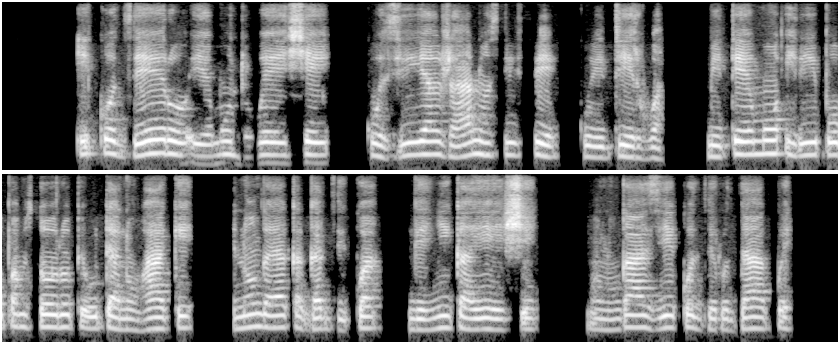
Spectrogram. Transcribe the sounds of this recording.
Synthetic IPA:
iko̞d͡ze̞ɾo̞je̞muntʰuwe̞ʃe̞ | kuzijaʐaːno̞sisekuitirwa | mite̞mo̞ʔiripo̞pamuso̞ɾo̞pe̞utano̞ɦwake̞ | ino̞ŋɡajakaɡʱad͡zikwa | ŋɡe̞ɲikaje̞ːʃe̞ | mun̤uŋɡaːzije̞ko̞d͡ze̞ɾo̞d͡zaːkwe̞

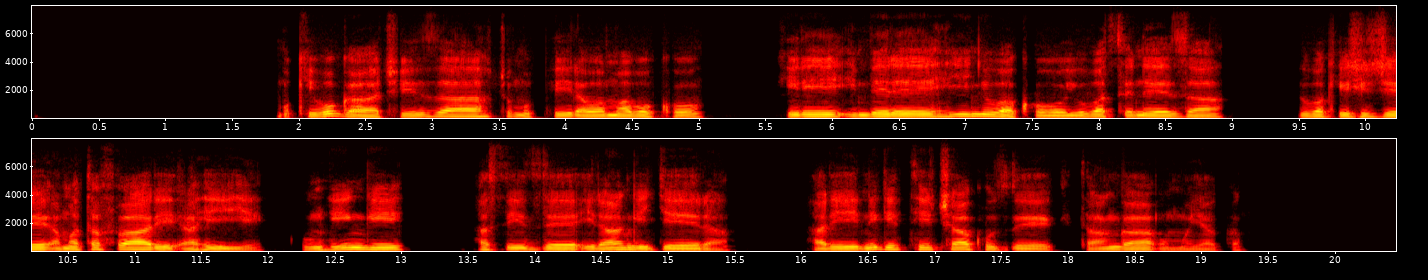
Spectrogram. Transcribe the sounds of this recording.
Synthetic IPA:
mukʰiβuɡat͡ʃiːzat͡ʃumupʰiːɾawamaβo̞kʰo̞ | kʰiɾiimbe̞ɾe̞jiːɲuβakʰo̞juːβat͡se̞ne̞ːza | juːβakʰiʃid͡ʒe̞amatafaːɾiʔaɦije̞ | kuːŋiːŋɡi | hasize̞iɾaːŋɡiɟe̞ːɾa | haɾiniɡitʰit͡ʃaːkʰuze̞ki̥tʰaːŋɡaumujaɡa

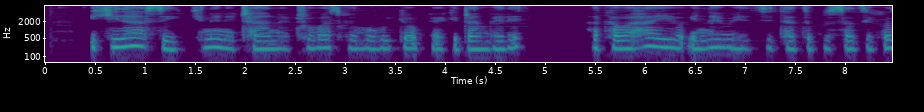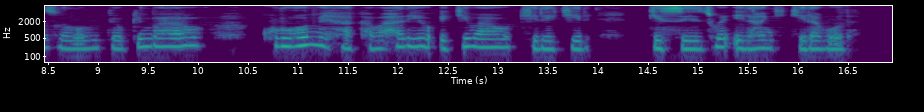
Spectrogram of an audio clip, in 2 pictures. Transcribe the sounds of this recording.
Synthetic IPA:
ikʰiɾasikʰininit͡ʃaːne̞t͡ʃuβazɡwe̞muβuɾɟo̞b̚ɡakid͡ʒaːmbe̞ɾe̞ | hakʰaβahaɾijo̞ʔine̞βe̞z̥itʰaziɡ̥usazikozɡwemuβuɾɟ̥ob̚ɡ̥iːmbaho̞ | kʰuɾuhome̞hakʰaβahaɾijo̞ʔikʰiβaho̞kʰiɾekʰiɾe̞ | ɡ̥isizɡwe̞ʔiɾaːŋɡikiɾaβuɾa

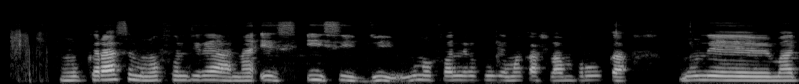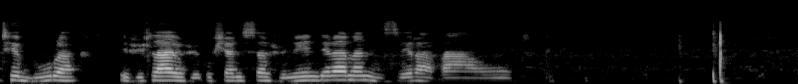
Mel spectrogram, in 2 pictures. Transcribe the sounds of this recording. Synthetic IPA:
mukrasimuno̞fundireɦanaʔessidʱimuno̞fanirakuŋɡe̞mwakaɬamburuka | mune̞matʰe̞bʱuɾa | eʐiɬajoʐe̞kuʃandisaʐino̞e̞nde̞ɾanane̞ze̞ɾaraːwo

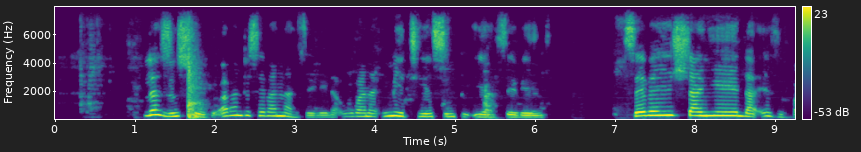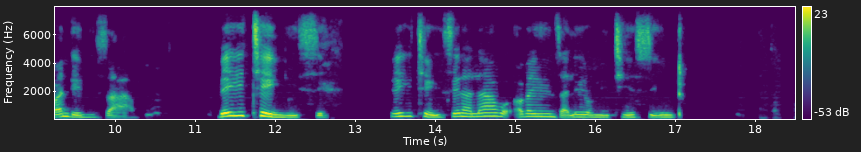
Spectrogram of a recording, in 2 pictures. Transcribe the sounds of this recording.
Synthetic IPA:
lezint͡sʼuɣuaβantʼusɛβanand͡zʱɛlɛlauɣuβanaʔimitʰijesintʼuijasɛβɛːnd͡zʱa | sɛβejiɬaɲɛlaʔezivandʱenizaːβɔ | βejitʰeŋisɛ | βejitʰeŋisɛlalaβɔʔa̰βajɛnd͡zʱalɛjɔmitʰijesiːntʼu

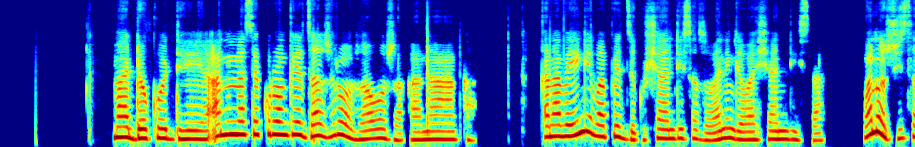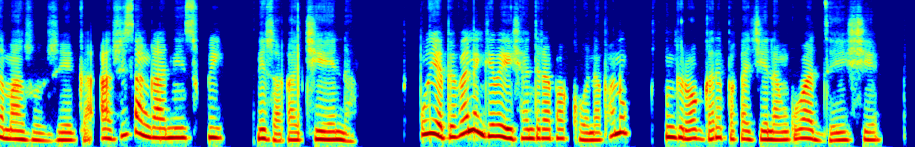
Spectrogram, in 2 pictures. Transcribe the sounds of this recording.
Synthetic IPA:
madʱo̞kodʱe̞jaʔano̞nase̞kuɾo̞ŋɡe̞d͡zaʐiɾo̞ʐaʋo̞ʐakanaːka | kanaʋeiŋɡe̞ʋape̞d͡ze̞kuʃandisaʐaʋane̞ŋɡe̞ʋaʃandiːsa | ʋano̞ʐisamazo̞ʐe̞ɡʱa̰ʔaʐisaŋɡaniswi | ne̞ʐakat͡ʃe̞ːna | uje̞pe̞ʋane̞ŋɡe̞ʋeiʃandiɾapakʰo̞napano̞ | fuŋɡirwakuɡʱaɾepakat͡ʃe̞naŋɡuʋad͡ze̞ːʃe̞

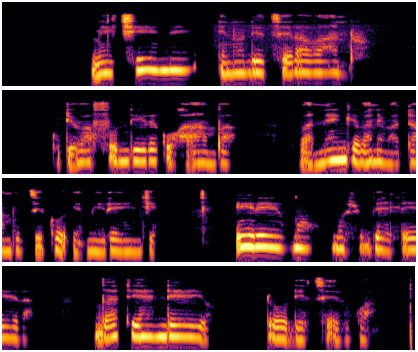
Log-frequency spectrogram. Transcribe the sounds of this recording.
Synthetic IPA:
mit͡ʃiniː | no̞ɗe̞t͡se̞ɾaʋantʰu̥ | kutiʋafṵndire̞kuhamba | ʋa̰ne̞ŋɡe̞ʋane̞matambud͡zikoʔe̞mireɲd͡ʒi | irimo | muʐibe̞ɮe̞ra | ŋɡatiende̞jo̞ | to̞ɗe̞t͡se̞̰ːrwa

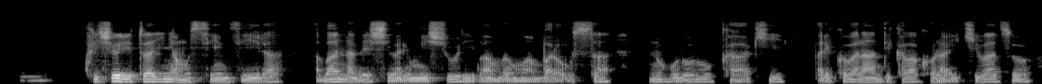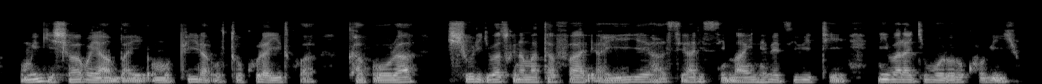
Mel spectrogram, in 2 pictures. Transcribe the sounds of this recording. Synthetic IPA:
kwiːʃuːɾiitoɾajiɲamusiːnziɾaː | βaːnaβe̞ːnʃiβa̰ɾḭmŋḭːʃuːɾḭβa̰ːmbajumwa̰ːmba̰ɾo̰ʔusa̰ | nuβuɾuɾukʰa̰kʰi | βaɾikʰo̞βaɾaːndikʰaβakʰo̞ɾa̰ʔikʰiβaz̥o̞̰ | umŋiːɡiːʃawaːβo̞jaːmba̰je̞̰ʔumupʰiːɾaʔutukʰuɾajiːtwa̰kʰaβuɾa | iʃuːɾiiβazɡwenamatafaɾḭa̰hije̞ha̰ːsḭhaɾisimahin̥he̞βe̞ziβitʰḭniβaɾaɾɟuβuɾuɾukʰuβijo

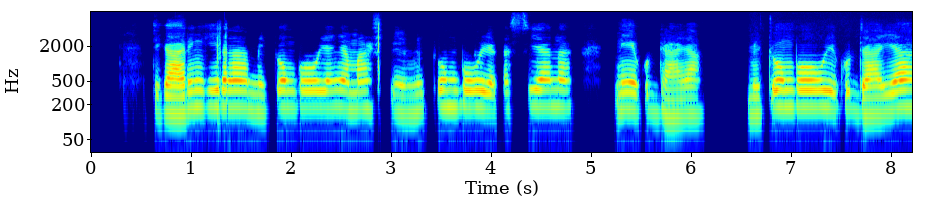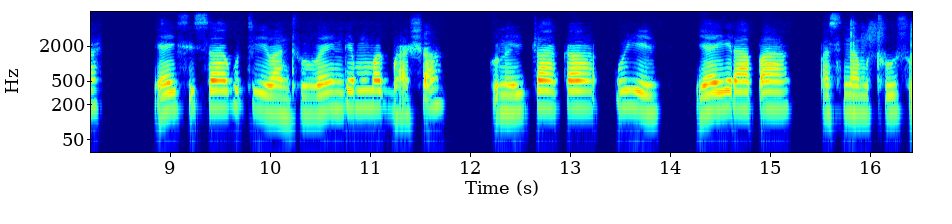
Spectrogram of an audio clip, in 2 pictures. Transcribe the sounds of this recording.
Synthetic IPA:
tikaɾiŋɡiɾamito̞mbo̞jaɲamaʃwimito̞mbo̞jakasijana | ne̞je̞kudʱaːja | mito̞mbo̞je̞kudʱaja | ja̰isisakutiʋantʰuʋae̞nde̞mumaɡʱa̰ʃa̰ | kuno̞it͡saka | uje̞ | jaiɾapa | pasinamutʰuːso̰

